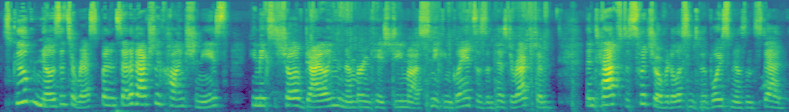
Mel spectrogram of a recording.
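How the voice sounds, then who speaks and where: A woman reading a storybook aloud as narrator, expressively, with an animated manner for young listeners. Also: on the high side, fairly quick, slight background noise, poor audio. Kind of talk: expressive storybook read-aloud with character dialogue.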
